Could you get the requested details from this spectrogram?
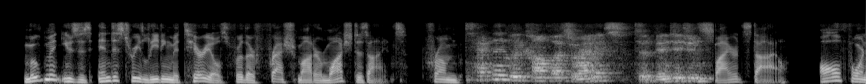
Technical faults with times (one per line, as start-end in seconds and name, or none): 0.00-0.23 AMR comfort noise
4.67-7.13 switch to a distant microphone
8.05-8.19 AMR comfort noise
